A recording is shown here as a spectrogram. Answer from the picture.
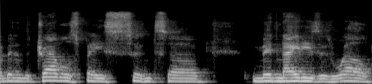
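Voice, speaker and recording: A man with a fairly high-pitched, unremarkable speaking voice. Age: 60s. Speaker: marketing entrepreneur. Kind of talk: interview.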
